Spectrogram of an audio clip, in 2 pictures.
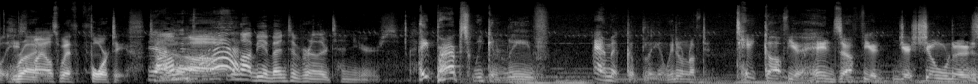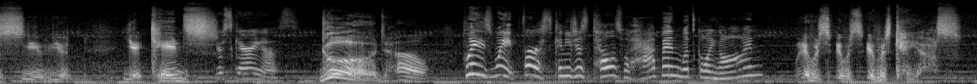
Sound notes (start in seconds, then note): none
